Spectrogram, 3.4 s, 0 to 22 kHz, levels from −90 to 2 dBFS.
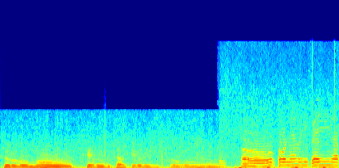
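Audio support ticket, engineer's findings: Wrong sample rate, 2.19 s to end. Sound abruptly sped up 2.76x, pitch raised about 17.6 semitones together. Playback path clocking samples without resampling; ratio fits 16 kHz material played out at 44.1 kHz. Check sample-rate negotiation at output stage.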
